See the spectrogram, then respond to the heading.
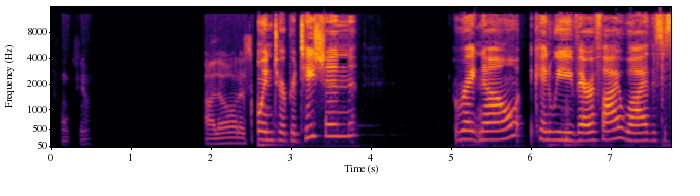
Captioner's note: speaking French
